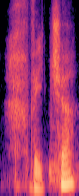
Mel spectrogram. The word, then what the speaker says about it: Khvicha: In the original language, it sounds like Khvicha, Kvaratskhelia, Kvaratskhelia.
